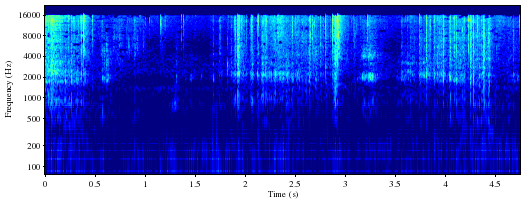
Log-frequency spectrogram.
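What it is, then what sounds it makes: Dry bar soap being shaved. A small metal blade shaves thin strips off the edge of a dry, solid pink bar of soap held in the hand. The cuts make crisp, bright, papery scraping and crinkling sounds, with a few sharper crunchy peaks standing out above the soft, dry rasp.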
